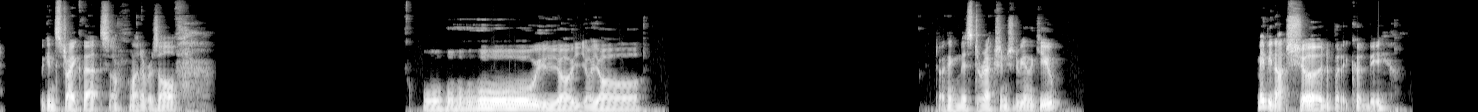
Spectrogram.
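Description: A man talks into a microphone in short bursts with animation.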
